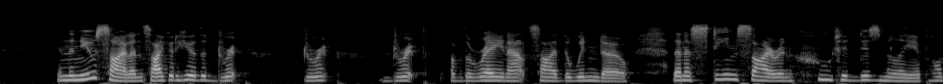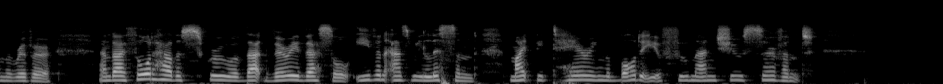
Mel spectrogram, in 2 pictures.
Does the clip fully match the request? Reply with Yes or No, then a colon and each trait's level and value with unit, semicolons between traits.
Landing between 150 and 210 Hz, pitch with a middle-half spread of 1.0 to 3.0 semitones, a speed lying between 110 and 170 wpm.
Yes: medium, 185 Hz; average, 2.7 semitones; average, 155 wpm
